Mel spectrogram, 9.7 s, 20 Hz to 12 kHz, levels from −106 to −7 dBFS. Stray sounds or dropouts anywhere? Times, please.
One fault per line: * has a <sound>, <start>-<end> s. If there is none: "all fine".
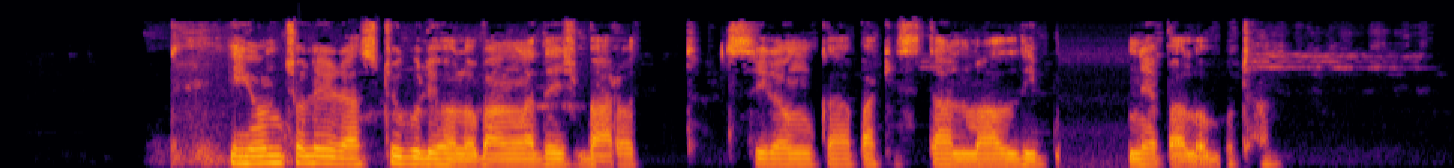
all fine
